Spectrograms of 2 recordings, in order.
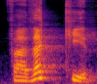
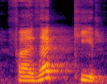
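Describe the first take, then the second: Both takes have the same delivery.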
